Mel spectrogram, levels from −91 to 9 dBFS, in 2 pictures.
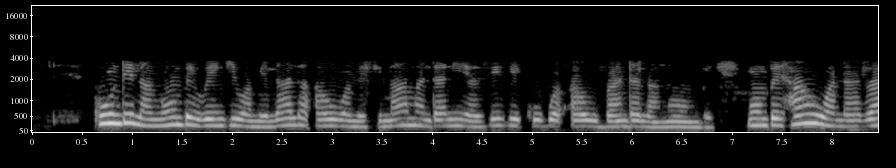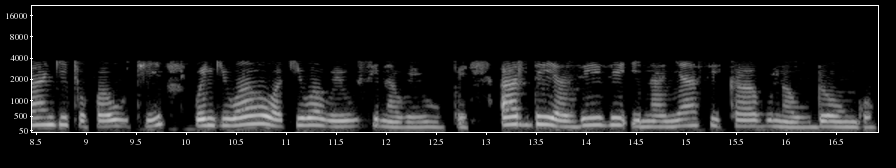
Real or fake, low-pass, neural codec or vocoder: real; 3.6 kHz; none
